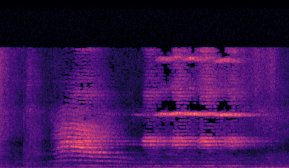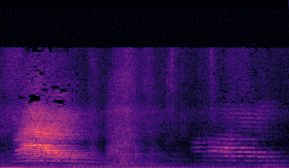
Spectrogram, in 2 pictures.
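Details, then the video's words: Puppies meeting their father for the first time give high, harmonic, meow-like whines, three separate cries at about one, three and five seconds, over a steady low indoor rumble. "The Reaction Of Puppies Meeting Their Dad For The First Time"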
